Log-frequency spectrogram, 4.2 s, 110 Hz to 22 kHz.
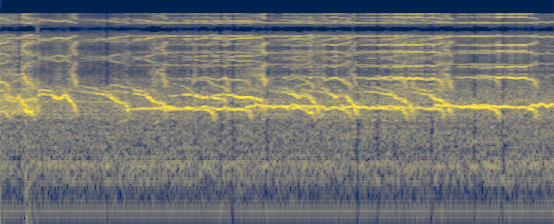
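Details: Peregrine falcon at the ORLEN site in Płock, 13 May 2016 around 13:20: a rapid run of thin, whining whistles, each sliding downward, overlapping and repeated several times a second over a steady low hum.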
